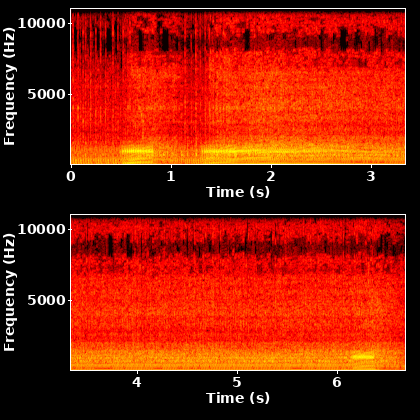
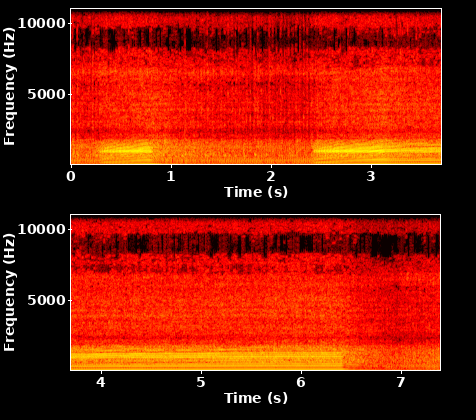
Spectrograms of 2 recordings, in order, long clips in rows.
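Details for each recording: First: Two-stroke saw running 6-month-old unleaded 91 mixed 50:1, quarter tank, started with choke. After two throttle blips it settles into a smooth, even idle and revs cleanly with much less smoke and better acceleration. Normal idle. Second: Saw started on six-month-old stale fuel: two rough blips of revs that sag, then an unsteady, lumpy idle with heavy smoke. The old fuel combusts poorly, so it starts but runs badly.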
